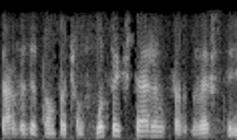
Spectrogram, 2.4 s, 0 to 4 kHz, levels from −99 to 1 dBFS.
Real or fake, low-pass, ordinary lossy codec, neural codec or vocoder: fake; 3.6 kHz; AAC, 24 kbps; vocoder, 22.05 kHz, 80 mel bands, Vocos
